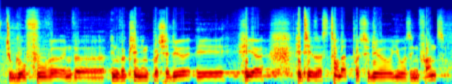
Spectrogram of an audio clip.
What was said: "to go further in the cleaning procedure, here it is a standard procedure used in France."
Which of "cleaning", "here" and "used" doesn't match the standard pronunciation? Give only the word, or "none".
used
